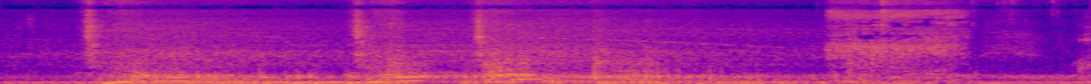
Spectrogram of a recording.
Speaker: Should we give her a cold rev? If she survives the cold rev, I think she's fixed.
